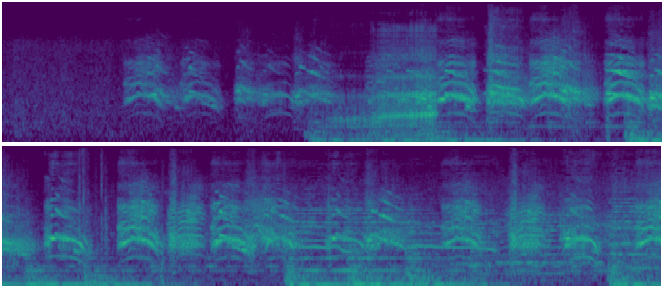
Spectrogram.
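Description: A flock of cartoon gulls crying, many short rising-and-falling calls overlapping, starting about a second in, over background music that swells in about three seconds in.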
